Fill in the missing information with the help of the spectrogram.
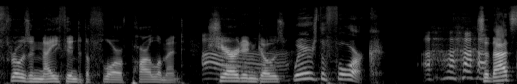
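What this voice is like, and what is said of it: Usual voice. Nothing is said of it.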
